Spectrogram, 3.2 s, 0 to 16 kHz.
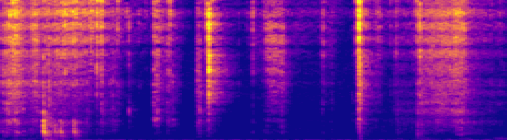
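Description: Scissors snip through tape in a few quick, close cuts while a junk journal pocket page is made from 12x12 paper, with soft rustling between the crisp strokes.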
